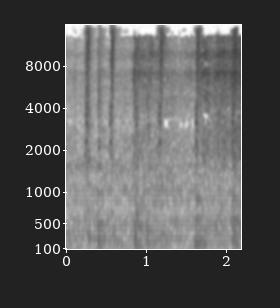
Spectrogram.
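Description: Rustling and handling noise of a handbag being picked up and moved, growing about a second in, over background music with a steady beat.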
